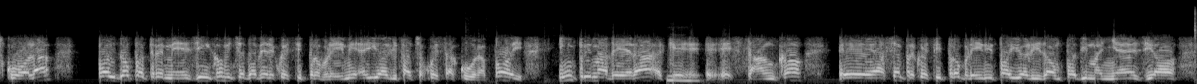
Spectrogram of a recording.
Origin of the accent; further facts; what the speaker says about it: Southern Italy, Italy; born there; now in Trieste, Italy; io non sono triestino, vivo qui da 50 anni, però sono nato giù in meridione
